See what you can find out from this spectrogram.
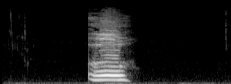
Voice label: o letter, igbo; Oke; Rat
